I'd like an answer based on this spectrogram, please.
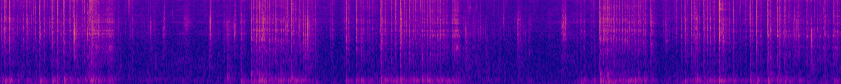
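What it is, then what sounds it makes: Chalk stick being scraped. A blade carves and scrapes a solid orange chalk stick, leaving chalk flakes piling up. Bursts of dry, gritty scraping come and go, each a bright rasp over a low, hollow body, with quieter pauses between strokes.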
